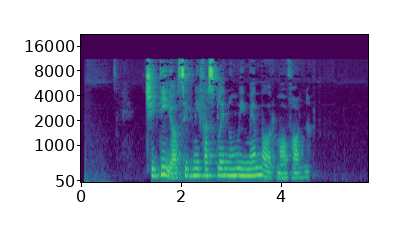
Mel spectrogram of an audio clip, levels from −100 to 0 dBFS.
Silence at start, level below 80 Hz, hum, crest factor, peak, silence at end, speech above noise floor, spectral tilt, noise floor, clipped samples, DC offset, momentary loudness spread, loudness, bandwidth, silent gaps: 1.3 s; -64 dBFS; none; 26 dB; 0 dBFS; 1.2 s; 49 dB; -3 dB/octave; -72 dBFS; under 0.1%; under 0.1%; 15 LU; -21 LUFS; 11.5 kHz; none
